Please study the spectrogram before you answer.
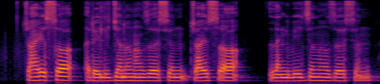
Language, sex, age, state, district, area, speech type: Kashmiri, male, 18-30, Jammu and Kashmir, Shopian, urban, spontaneous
